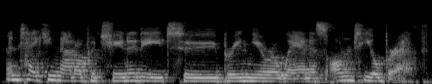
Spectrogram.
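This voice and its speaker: A woman leading a guided meditation in a soothing, gentle way, giving unhurried instructions with pauses. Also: sits low, fairly even intonation. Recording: muffled, roomy, noticeable background hiss.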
